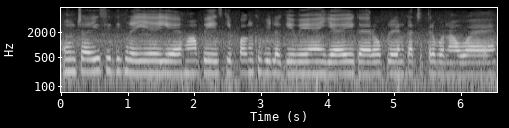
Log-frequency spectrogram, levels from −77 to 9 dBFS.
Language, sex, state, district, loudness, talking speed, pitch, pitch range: Hindi, female, Rajasthan, Bikaner, -13 LUFS, 190 wpm, 200 Hz, 195-205 Hz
